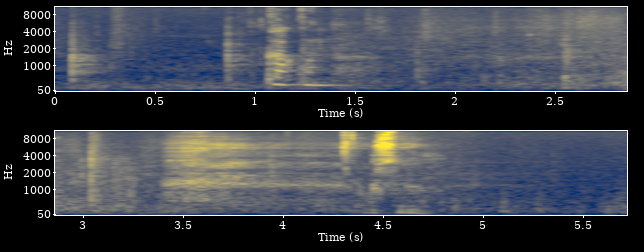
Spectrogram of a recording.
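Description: A woman speaks quietly and tensely, close by.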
